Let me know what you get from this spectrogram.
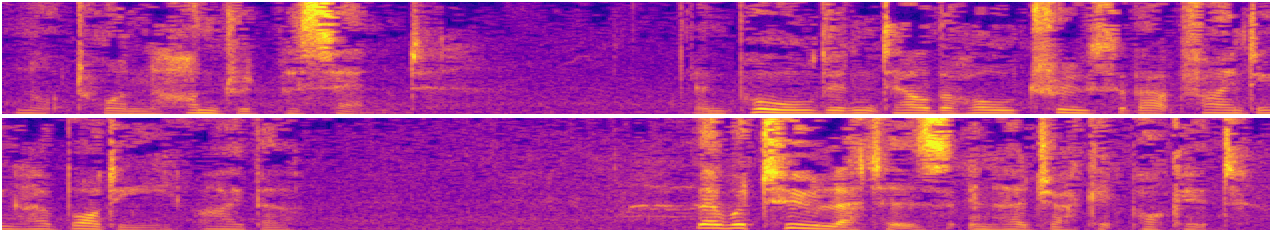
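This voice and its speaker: An actress playing a grieving mistress confiding in a detective in a radio crime drama, speaking in a measured, confessional way. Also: female voice, lowish voice, a little mellow, a little hiss or hum, natural voice.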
